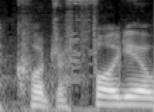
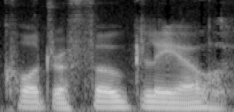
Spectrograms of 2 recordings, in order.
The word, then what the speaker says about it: Quadrifoglio: on the alpha julia quadrifoglio as they as i was reminded it's uh pronounced uh quadrifoglio with the silent g and uh and not uh with the hard g quadrifoglio so hey maybe it's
